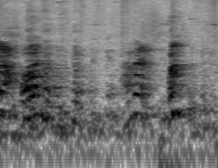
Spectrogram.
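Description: Indistinct speech: people talking, in short broken phrases.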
